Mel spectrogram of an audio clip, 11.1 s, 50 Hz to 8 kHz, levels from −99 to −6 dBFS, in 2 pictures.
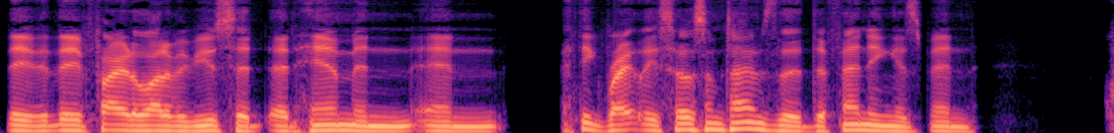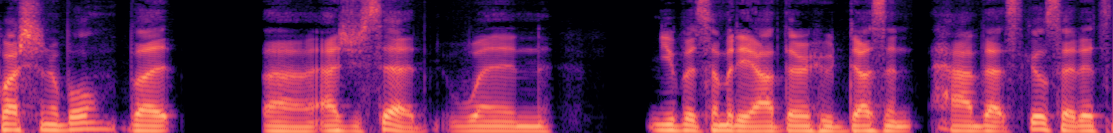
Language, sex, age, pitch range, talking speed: English, male, 30-49, 100-115 Hz, 215 wpm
